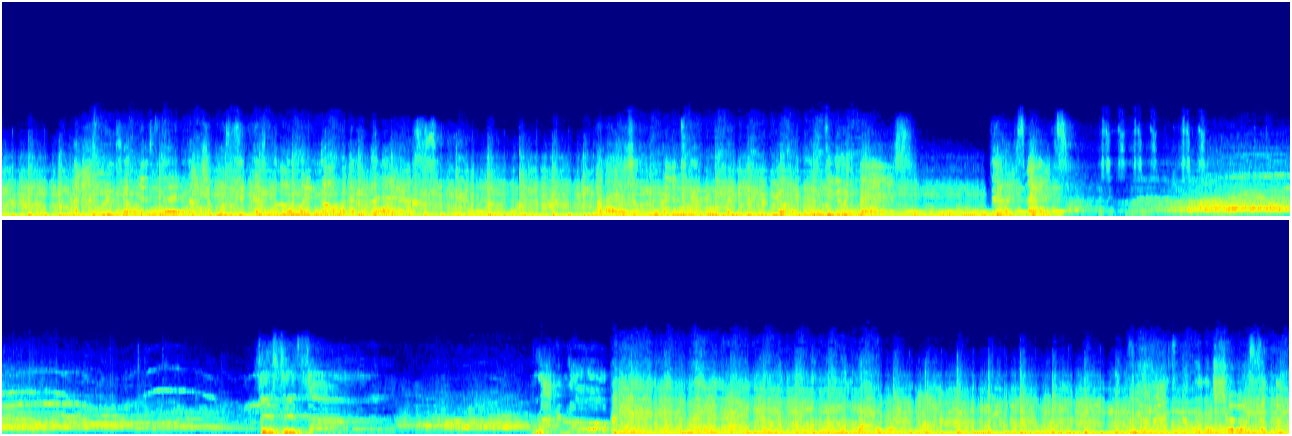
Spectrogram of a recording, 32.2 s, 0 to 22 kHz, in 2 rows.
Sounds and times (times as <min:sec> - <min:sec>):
Rock and roll: 0:00.0 - 0:13.6, 0:22.9 - 0:32.1
Speech: 0:13.2 - 0:15.5, 0:19.3 - 0:21.0, 0:22.7 - 0:23.8.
